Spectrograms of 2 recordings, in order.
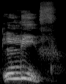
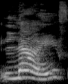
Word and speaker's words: live: Danny, be careful with the pronunciation of this word, live, okay? Because if you say life, es vida.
